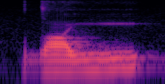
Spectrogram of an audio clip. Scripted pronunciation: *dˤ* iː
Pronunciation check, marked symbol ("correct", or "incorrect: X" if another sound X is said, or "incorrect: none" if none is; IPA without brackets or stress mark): correct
